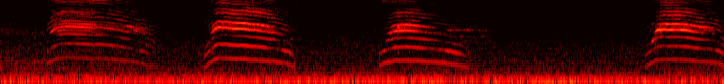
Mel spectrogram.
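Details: ['Kitten missing its mother gives four loud, high meows at regular intervals of about two seconds, each bending up then down, with quiet low hum between cries.']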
